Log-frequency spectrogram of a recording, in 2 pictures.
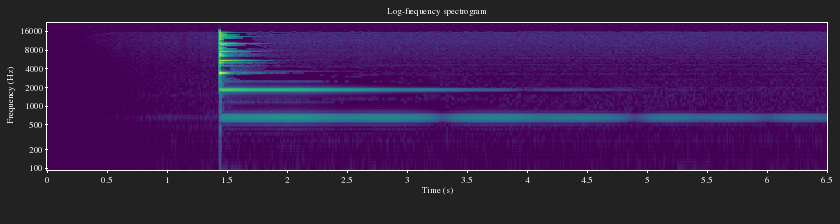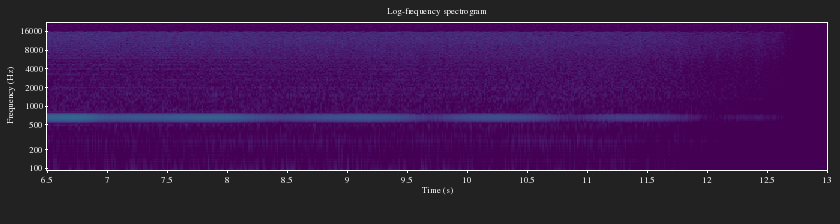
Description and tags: DS.Clink.0
Hit that lid!!
chime, clink, hit, metal, reverb, sound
